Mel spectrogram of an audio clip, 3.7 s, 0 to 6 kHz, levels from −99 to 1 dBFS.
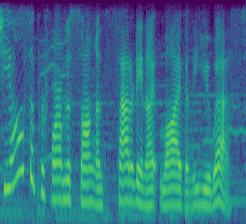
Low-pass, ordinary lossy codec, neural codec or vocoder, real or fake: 5.4 kHz; Opus, 32 kbps; none; real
